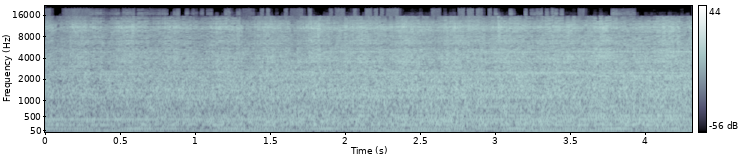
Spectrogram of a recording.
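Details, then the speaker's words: Air conditioner outdoor condenser after compressor replacement, R22 system, restarted after letting gas settle: steady even hum, smooth fan whoosh, constant low tone, no rattles or cycling; running optimal between 50 and 60; normal running. "sounds good running optimal between 50 and 60. it's going to drop"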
